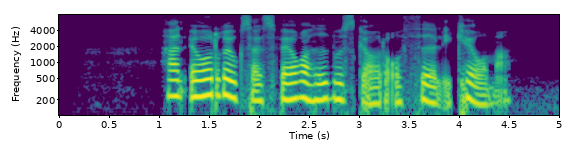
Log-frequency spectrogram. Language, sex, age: Swedish, female, 49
